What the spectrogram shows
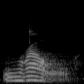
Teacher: You got a, vocal fuerte, u, vocal débil. But if it really is a diphthong, it stays together in one syllable, making that name one syllable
